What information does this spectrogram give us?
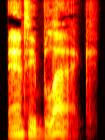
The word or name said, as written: antiblack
